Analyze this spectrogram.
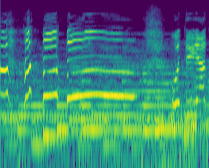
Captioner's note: laughing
